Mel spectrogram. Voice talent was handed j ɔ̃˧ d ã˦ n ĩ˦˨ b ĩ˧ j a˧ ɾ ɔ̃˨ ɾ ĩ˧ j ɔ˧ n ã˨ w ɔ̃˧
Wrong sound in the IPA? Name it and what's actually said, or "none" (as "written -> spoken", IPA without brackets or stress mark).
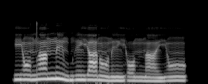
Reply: w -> j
